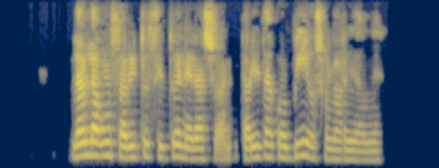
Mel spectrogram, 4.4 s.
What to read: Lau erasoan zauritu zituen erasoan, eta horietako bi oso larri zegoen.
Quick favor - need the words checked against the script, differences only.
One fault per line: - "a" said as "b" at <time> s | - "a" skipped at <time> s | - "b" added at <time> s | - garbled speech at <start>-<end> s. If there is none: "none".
- "erasoan" said as "lagun" at 0.9 s
- "zegoen" said as "daude" at 3.6 s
